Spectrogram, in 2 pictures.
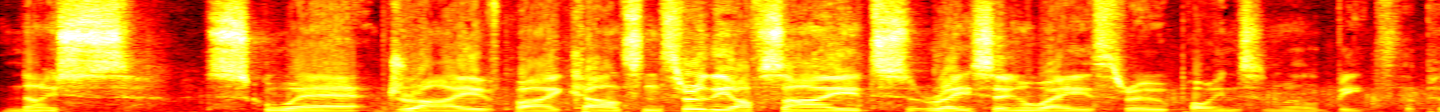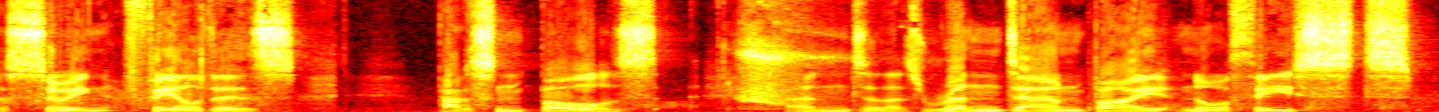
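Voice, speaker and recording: A man commentates live on cricket with a bright, clear-cut edge to his voice. He takes his time, describing each ball in a measured way, with faint ground ambience behind him. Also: medium pitch, a little hiss or hum.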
